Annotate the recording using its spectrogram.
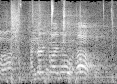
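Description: Mostly speech: a man exclaiming and voices calling out, with a few sharp knocks in between.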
